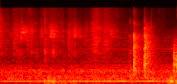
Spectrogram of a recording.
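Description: A bottle of tahini sauce being tipped and shaken over a stainless steel mixing bowl: faint handling sounds, with a couple of sharp clicks near the end.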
